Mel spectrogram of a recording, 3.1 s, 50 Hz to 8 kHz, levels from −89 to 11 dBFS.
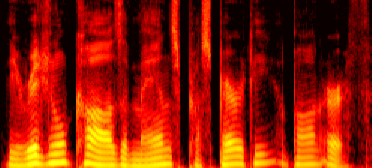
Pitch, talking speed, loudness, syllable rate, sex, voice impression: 120 Hz, 155 wpm, -18 LUFS, 5.5 syllables/s, male, very masculine, very adult-like, old, thick, very relaxed, very weak, dark, very soft, muffled, slightly halting, very raspy, very cool, intellectual, sincere, very calm, friendly, reassuring, very unique, elegant, very wild, sweet, slightly lively, very kind, modest, slightly light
